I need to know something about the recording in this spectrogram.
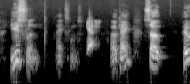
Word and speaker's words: Uslan: way how do you pronounce his surname it's pronounced usan usan excellent yes okay so who is Michael usen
